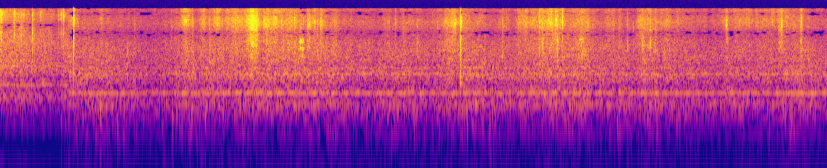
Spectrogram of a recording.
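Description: Rustling and handling of costume fabric and padding, with scattered small clicks and scrapes, over a faint steady whine that begins under a second in.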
